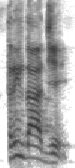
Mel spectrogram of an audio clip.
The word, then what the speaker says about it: Trindade: Pero solamente la pronuncia es Trindade.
